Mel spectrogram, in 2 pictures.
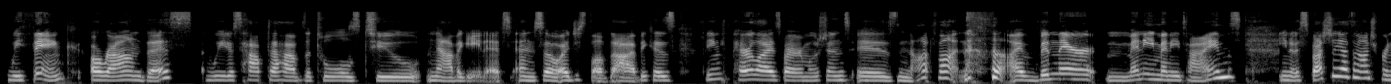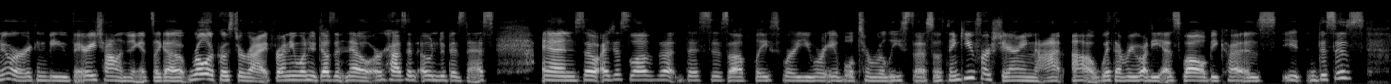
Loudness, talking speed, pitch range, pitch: -22 LUFS, 205 wpm, 180-210 Hz, 195 Hz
